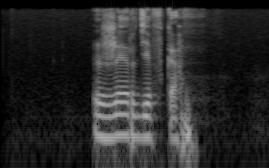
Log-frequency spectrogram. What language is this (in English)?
Russian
